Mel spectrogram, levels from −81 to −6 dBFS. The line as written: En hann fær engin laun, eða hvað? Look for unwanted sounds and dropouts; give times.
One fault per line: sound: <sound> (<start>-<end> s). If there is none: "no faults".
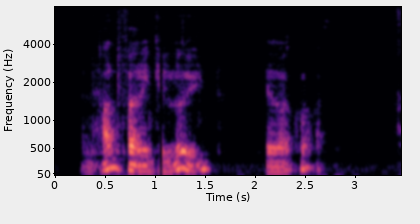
sound: dropout (1.0-1.1 s)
